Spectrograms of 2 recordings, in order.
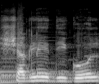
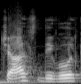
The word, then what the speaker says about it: Charles de Gaulle: Paris, the name of the airport here is pronounced Charles de Gaulle in French and it is called Charles de Gaulle in English, you will have to take a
